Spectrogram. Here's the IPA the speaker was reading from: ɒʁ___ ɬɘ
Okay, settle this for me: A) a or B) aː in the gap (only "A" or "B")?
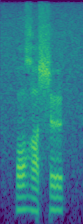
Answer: A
